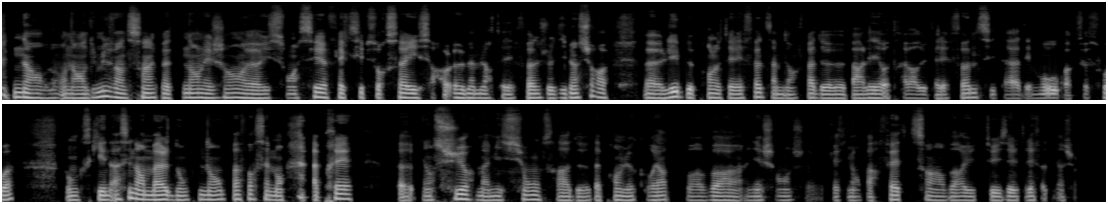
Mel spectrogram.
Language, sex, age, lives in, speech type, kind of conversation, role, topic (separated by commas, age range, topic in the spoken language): French, male, 30-34, Spain, conversation, podcast, guest, Comment gères-tu la solitude lorsque tu voyages ?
